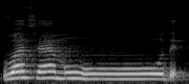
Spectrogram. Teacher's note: ഉച്ചരിക്കുമ്പോൾ ചുണ്ടുകൾ ഒന്ന് സർക്കിൾ ചെയ്തു കൊടുക്കുക സ ലൈറ്റ് ആക്കിയിട്ട് ഉച്ചരിക്കാൻ ശ്രദ്ധിക്കുക നമ്മുടെ പല്ലിന്റെ ഇടയിലൂടെ കുറച്ച് എയർ പുറത്തോട്ട് പോണ സൗണ്ടിൽ വേണം ഉച്ചരിക്കാൻ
